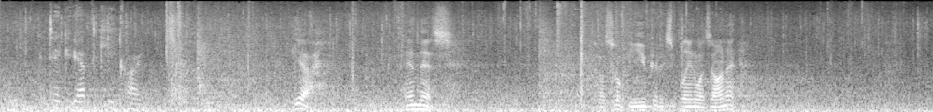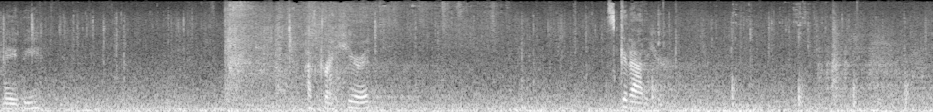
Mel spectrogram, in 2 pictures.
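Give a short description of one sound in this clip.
A woman speaks calmly and close.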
